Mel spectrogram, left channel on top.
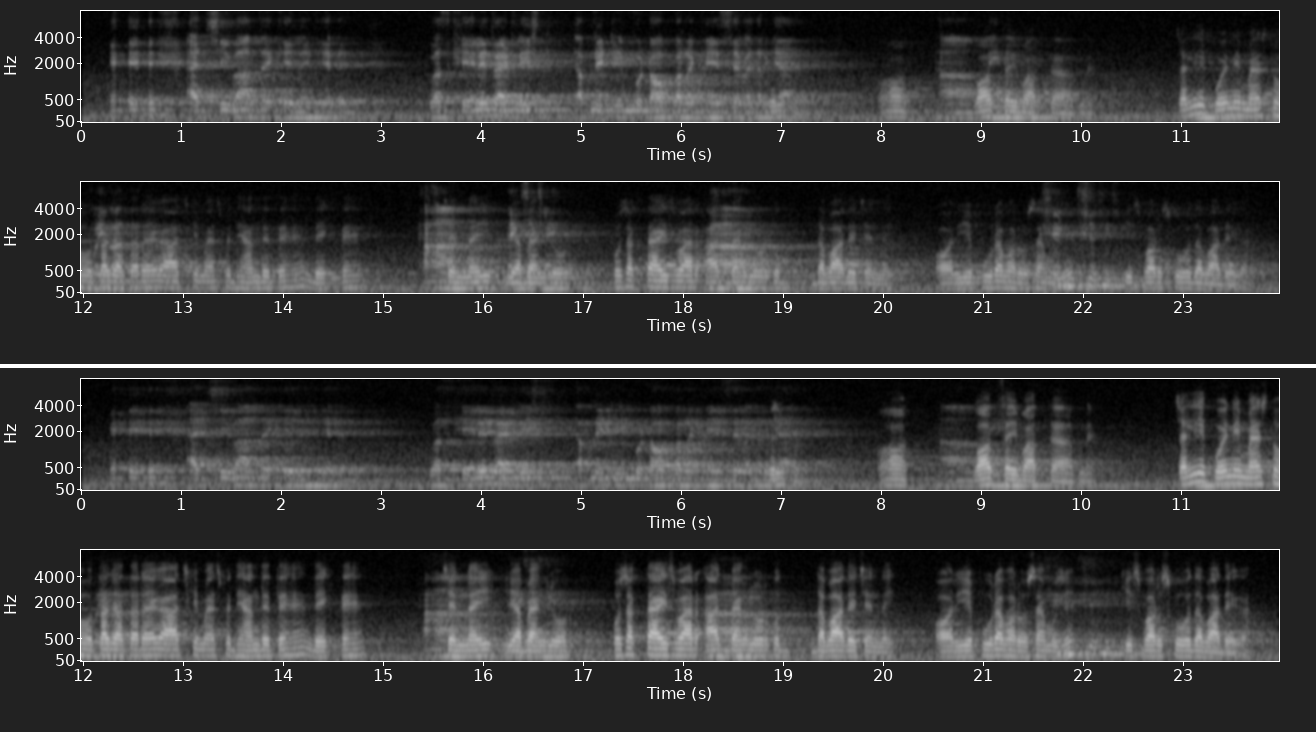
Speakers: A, on the left; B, on the right.
A: अच्छी बात है खेलें खेलें बस खेलें तो एटलीस्ट अपने टीम को टॉप पर रखें इससे बेहतर क्या
B: बिल्कुल
A: है
B: बहुत
A: हाँ
B: बहुत
A: वही ना
B: सही बात कहा आपने चलिए
A: हम्म,
B: कोई नहीं मैच तो होता
A: वही बात
B: जाता
A: है
B: रहेगा आज के मैच पे ध्यान देते हैं देखते हैं
A: हाँ
B: चेन्नई
A: एग्जैक्टली
B: या बैंगलोर हो सकता है इस बार
A: हाँ
B: आज बैंगलोर को दबा दे चेन्नई और ये पूरा भरोसा है
A: <laughs>
B: मुझे कि इस बार उसको वो दबा देगा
